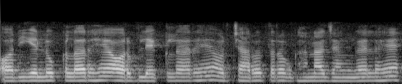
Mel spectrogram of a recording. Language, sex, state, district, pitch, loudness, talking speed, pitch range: Hindi, female, Odisha, Sambalpur, 175 Hz, -18 LUFS, 210 wpm, 170-180 Hz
